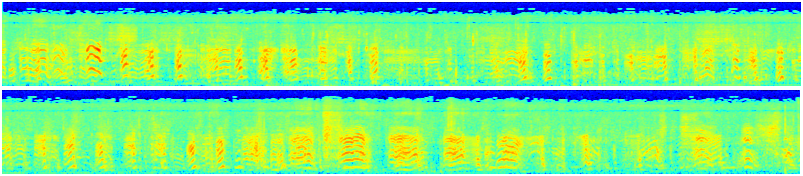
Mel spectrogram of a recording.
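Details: A litter of puppies competing to nurse from their mother at dinner time; continuous overlapping whines, squeaks and short yips with steady crowded chatter throughout.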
